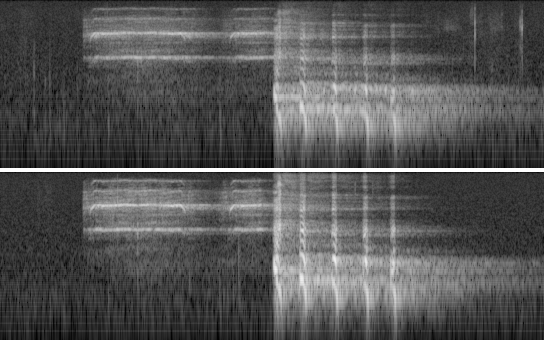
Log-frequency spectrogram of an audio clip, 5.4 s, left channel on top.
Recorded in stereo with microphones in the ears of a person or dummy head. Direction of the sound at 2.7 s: 50° right (ahead or behind).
